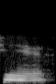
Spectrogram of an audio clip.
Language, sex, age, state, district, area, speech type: Kashmiri, male, 18-30, Jammu and Kashmir, Shopian, rural, conversation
